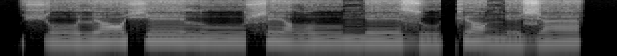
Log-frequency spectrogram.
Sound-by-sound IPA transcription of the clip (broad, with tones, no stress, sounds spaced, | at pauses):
ç oː˨ lʲ ɒː˧ ç eː˧ l uː˧ ɬ e˦˨ lˠ uː˧ ŋ eː˧ z u˨ kʲ ɒ˦˨ ŋ e˨ ʑ æ˦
